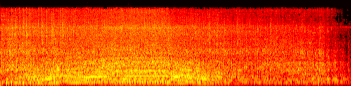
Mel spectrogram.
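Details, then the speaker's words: Free vintage Snapper walk-behind mower, electric start, no choke, little gas in tank: engine climbs quickly to a high screaming speed, holds, then sags back unevenly; engine overrevving from the faulty governor. "revved up pretty good, didn't it?"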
